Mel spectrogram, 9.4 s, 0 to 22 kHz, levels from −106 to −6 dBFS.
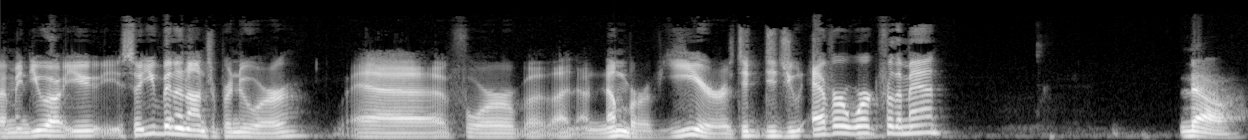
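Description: No technical faults can be heard anywhere in the recording.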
